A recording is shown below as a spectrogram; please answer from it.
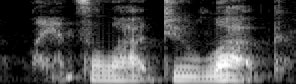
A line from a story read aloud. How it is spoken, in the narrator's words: Horatio whispered back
